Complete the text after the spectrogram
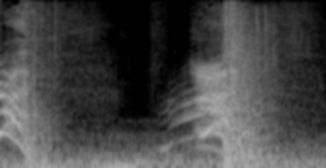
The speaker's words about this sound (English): He's definitely in there. Help me break this door down.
